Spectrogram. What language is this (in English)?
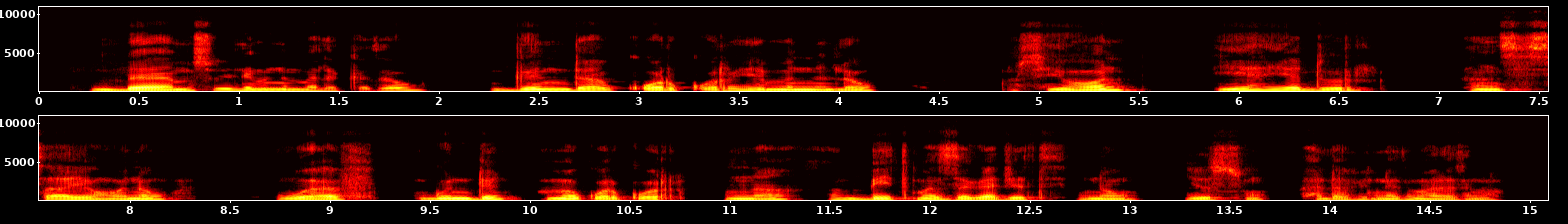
Amharic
